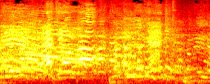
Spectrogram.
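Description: Several people's voices talking and calling out over one another, untranscribed, most likely spectators or players at a football match.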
